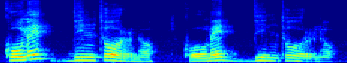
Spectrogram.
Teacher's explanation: dd'intorno is all closed O's, right? And the R rolls.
